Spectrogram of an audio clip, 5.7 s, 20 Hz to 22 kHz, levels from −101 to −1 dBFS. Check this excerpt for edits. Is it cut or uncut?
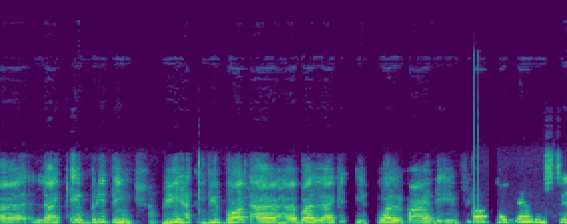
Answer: cut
